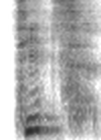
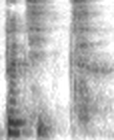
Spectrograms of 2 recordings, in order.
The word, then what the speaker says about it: petite: The feminine is petite and petite, with the E at the end.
